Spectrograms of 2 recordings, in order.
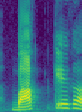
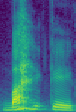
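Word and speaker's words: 맑게: 리을 기억이 왔어요 그런데 기역 앞에선 리얼이니 마개가 아니라 말게 올바른 발음이 있죠 정답은 그래서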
